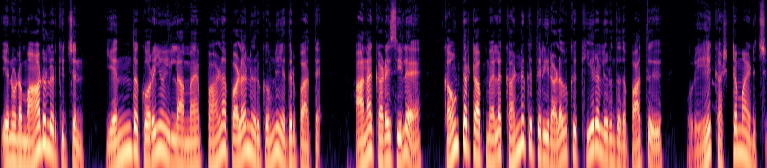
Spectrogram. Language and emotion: Tamil, sad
